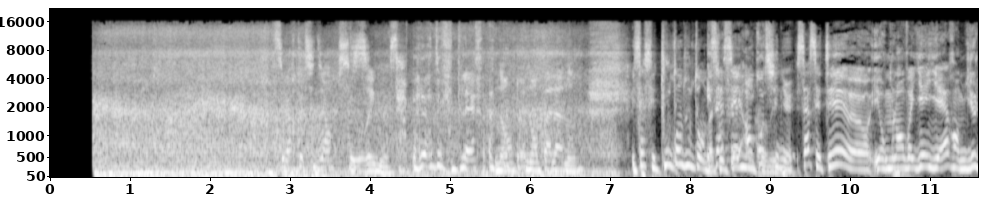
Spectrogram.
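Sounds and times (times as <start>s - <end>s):
heavy motorway traffic roar at Rive-de-Gier in the Loire, France: 0.6s - 7.3s
speech: 2.9s - 11.5s.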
